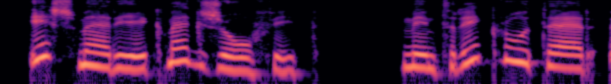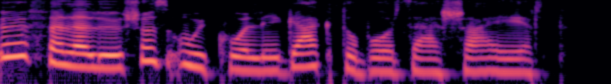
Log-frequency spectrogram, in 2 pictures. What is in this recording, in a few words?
hungarian female explainer, Clear Upbeat Female Hungarian Voiceover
